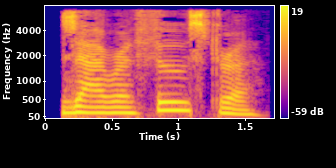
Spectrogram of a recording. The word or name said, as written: zarathustra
